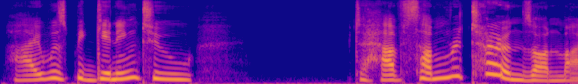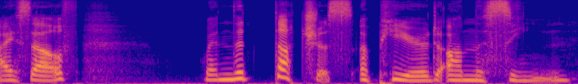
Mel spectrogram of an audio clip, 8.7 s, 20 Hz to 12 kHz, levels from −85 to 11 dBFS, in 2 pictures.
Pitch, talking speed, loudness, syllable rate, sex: 220 Hz, 110 wpm, -18 LUFS, 4.1 syllables/s, female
